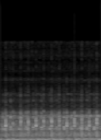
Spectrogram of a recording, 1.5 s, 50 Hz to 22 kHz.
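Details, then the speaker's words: Rusi Fashion 125 scooter, customer complaint of noise on first start: fast, even ticking slap at about nine a second over a steady idle from the CVT side, caused by a loose, worn drive belt; belt to be replaced. "na ayan guys yung belt niya masyadong maano magalaw yung belt yan kaya maingay yung ano niya"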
